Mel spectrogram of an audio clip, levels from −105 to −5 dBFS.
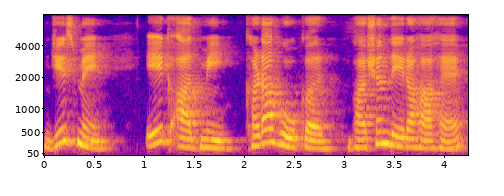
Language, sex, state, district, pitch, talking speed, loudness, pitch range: Hindi, female, Bihar, Gaya, 175 Hz, 140 wpm, -15 LUFS, 155-210 Hz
